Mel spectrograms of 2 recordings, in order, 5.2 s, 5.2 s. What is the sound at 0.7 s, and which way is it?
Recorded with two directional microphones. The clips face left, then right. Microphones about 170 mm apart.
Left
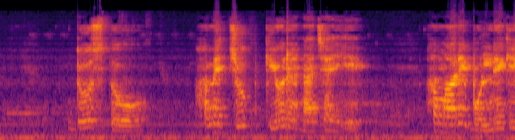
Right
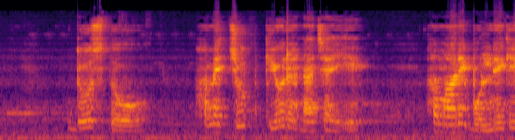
A woman's voice, 15° right (ahead or behind).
